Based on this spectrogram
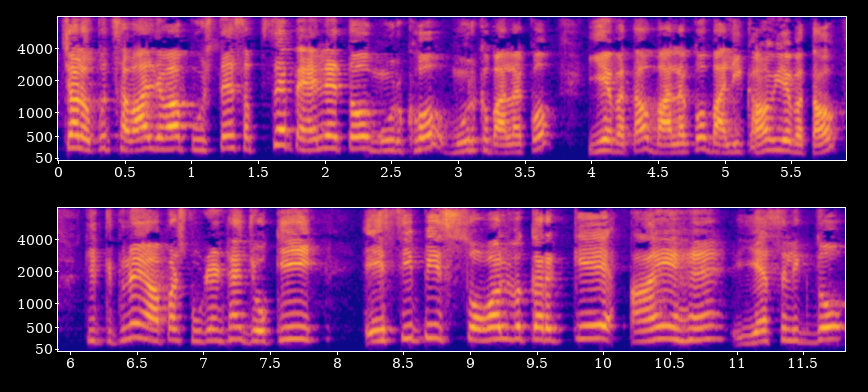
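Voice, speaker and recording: A young man teaching science in a live online class. His voice sits high for a man. He teases and jokes with his students as he talks to them directly. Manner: playful, teasing, talks straight to students.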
